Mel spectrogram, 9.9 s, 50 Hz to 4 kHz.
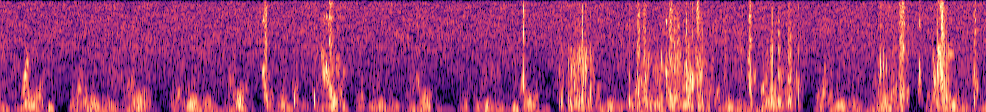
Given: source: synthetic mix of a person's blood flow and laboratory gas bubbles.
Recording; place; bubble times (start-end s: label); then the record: Doppler ultrasound of blood flow; precordium
2.61-2.70 s: bubbles
2.91-2.98 s: bubbles
3.10-3.48 s: bubbles
5.21-5.28 s: bubbles
5.55-5.95 s: bubbles
6.26-7.08 s: bubbles
7.46-7.57 s: bubbles
7.59-8.02 s: bubbles
8.77-9.10 s: bubbles
9.15-9.24 s: bubbles
9.31-9.61 s: bubbles
9.71-9.79 s: bubbles
From the record:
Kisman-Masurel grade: 233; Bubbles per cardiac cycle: several, 3 to 8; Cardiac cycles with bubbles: 50 to 99%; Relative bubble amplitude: loud (0.450 to 0.775); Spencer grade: 3 (all of the cardiac periods contain showers or single bubble signals, but not dominating or overriding the cardiac motion signals); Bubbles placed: only in the low amplitude regions of the cardiac cycle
